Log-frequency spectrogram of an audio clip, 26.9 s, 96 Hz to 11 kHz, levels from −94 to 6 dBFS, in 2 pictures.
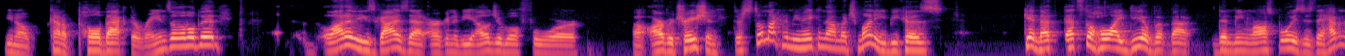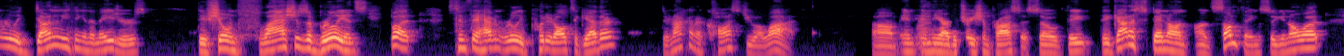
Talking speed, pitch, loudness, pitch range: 215 wpm, 155 Hz, -20 LUFS, 135-195 Hz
